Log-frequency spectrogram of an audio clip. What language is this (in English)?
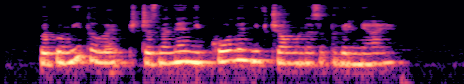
Ukrainian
